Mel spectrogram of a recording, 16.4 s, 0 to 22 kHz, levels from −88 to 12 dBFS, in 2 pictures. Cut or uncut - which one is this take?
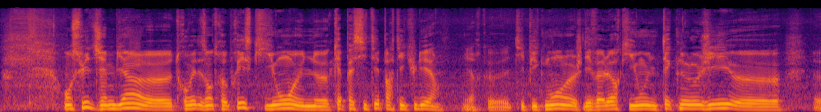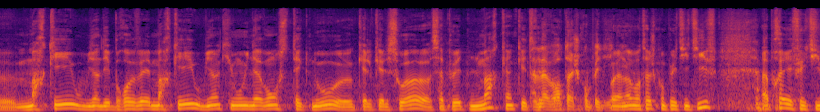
cut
